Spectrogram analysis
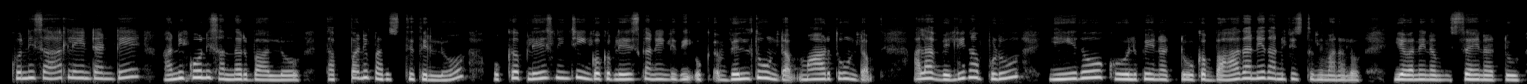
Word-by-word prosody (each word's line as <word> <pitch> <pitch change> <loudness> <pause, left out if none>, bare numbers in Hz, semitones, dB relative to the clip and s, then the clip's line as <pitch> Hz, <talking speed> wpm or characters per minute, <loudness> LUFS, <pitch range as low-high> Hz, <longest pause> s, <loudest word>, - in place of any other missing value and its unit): కొన్నిసార్లు 295 +1 -1
ఏంటంటే 280 0 -2 0.4
అనుకోని 310 +5 +3
సందర్భాల్లో 225 -3 0 0.4
తప్పని 260 +8 -2
పరిస్థితుల్లో 230 -3 -1 0.5
ఒక 295 +7 0
ప్లేస్ 275 +4 +1
నుంచి 285 0 -2
ఇంకొక 260 0 +2
ప్లేస్ 235 0 +3
కనేడిది 235 -1 -1
ఒక 225 - -24 0.2
వెళ్తూ 255 +5 +5
ఉంటాం. 235 - -2 0.2
మారుతూ 245 +2 0
ఉంటాం. 215 -3 -4 0.5
అలా 275 +2 +4
వెళ్ళినప్పుడు 260 +2 +1 0.6
ఏదో 270 +4 +3 0.2
కోల్పోయినట్టు 230 -2 +2
ఒక 235 - +2 0.2
బాధ 225 +4 +1
అనేది 285 +1 +1
అనిపిస్తుంది 235 -2 -3
మనలో. 205 -1 -2 0.5
ఎవరినైనా 220 -1 +3
మిస్ 205 - -12
అయినట్టు 215 -1 +1
240 Hz, 115 wpm, -20 LUFS, 225-275 Hz, 0.6 s, వెళ్తూ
